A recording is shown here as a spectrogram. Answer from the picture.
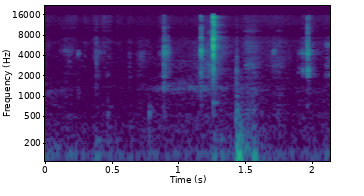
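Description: A few light, sharp clicks and one soft knock from handling a small diecast model car and a precision screwdriver as the last base screw is finished and the car is turned over.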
